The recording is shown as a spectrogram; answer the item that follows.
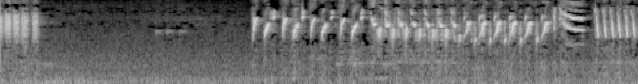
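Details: Singing European goldfinch of the Wedani type: a brief buzzy burst, a silent pause, then an extended, lively stream of tinkling chirps and trills with a wheezy twist near the end.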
